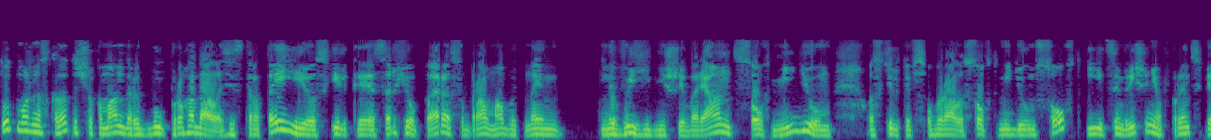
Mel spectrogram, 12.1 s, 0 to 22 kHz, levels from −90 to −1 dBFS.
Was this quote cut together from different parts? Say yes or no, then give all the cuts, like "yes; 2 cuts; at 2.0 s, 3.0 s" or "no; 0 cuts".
yes; 2 cuts; at 7.7 s, 9.2 s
